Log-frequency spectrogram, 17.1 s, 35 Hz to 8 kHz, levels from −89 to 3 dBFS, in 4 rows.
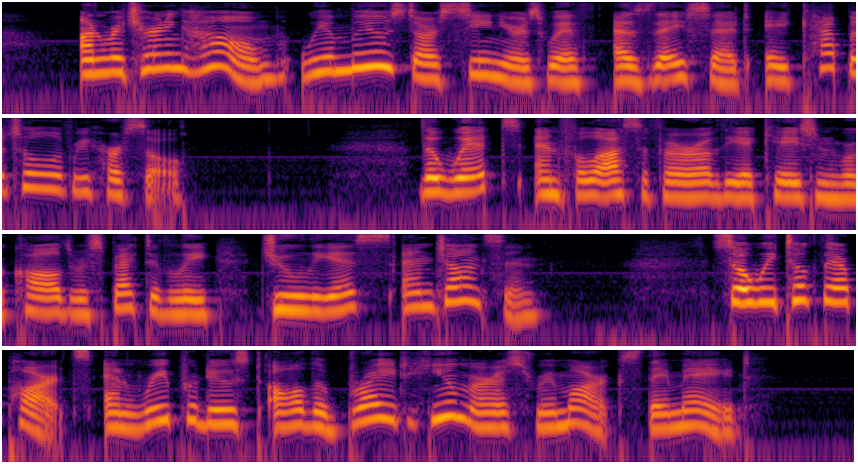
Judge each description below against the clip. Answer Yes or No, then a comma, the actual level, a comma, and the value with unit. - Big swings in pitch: Yes, wide, 6.2 semitones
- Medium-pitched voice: No, high, 205 Hz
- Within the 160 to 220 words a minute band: No, average, 145 wpm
